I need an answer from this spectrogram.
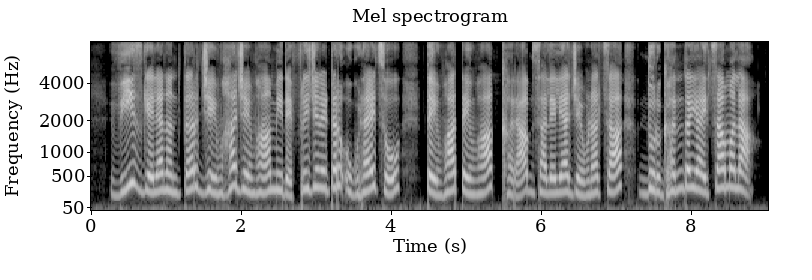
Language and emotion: Marathi, disgusted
